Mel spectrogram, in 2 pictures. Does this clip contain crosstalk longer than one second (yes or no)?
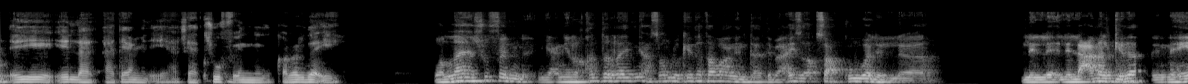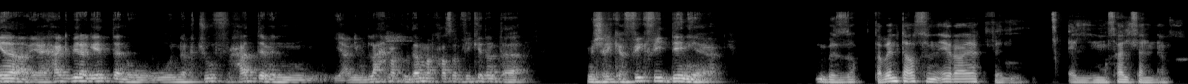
no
